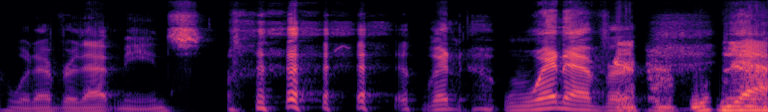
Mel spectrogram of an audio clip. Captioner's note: laughing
